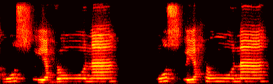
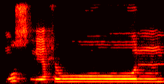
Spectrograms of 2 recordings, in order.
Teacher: Ketika kita wakaf, itu harokatnya diganti dengan sukun saat kita wakaf ya. Nah, ini sukunnya namanya sukun arid.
